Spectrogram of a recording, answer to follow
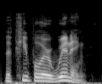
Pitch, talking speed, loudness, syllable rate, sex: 150 Hz, 235 wpm, -14 LUFS, 8.0 syllables/s, male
